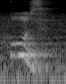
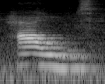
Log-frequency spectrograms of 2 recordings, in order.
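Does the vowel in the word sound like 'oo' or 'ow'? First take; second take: oo; ow. First: The vowel is pronounced like 'oo'. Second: The vowel is pronounced like 'ow'. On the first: It is read as if it were a French word. The speaker calls it wrong. "if I consider house as a French word" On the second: It is read as an English word. The speaker calls it right. "the O U is making an ow sound, right, in English"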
